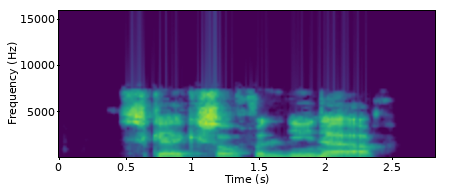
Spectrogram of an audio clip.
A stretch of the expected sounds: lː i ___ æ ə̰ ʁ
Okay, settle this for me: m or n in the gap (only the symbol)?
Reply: n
